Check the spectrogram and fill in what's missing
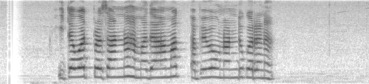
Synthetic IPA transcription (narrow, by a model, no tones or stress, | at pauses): it̪ɐʋɐt̪̚pɾɐsanːɐɦɐmɐd̪aːmɐt̪̚ɐpeʋɐunɐnd̪ukɐɾɐnɐ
